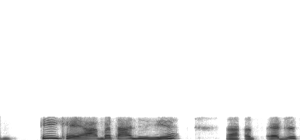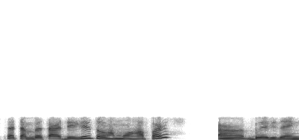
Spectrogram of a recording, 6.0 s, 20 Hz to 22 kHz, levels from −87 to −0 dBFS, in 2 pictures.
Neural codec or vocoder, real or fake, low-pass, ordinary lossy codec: codec, 16 kHz in and 24 kHz out, 0.9 kbps, LongCat-Audio-Codec, fine tuned four codebook decoder; fake; 3.6 kHz; none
